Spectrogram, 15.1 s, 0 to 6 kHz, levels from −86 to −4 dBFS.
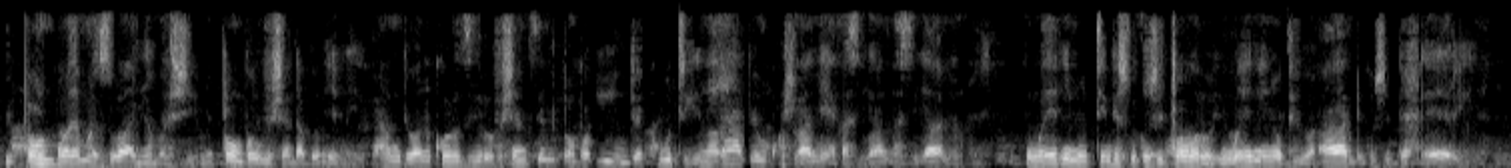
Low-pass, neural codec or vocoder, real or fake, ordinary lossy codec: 5.4 kHz; codec, 16 kHz in and 24 kHz out, 1.1 kbps, FireRedTTS-2 codec; fake; AAC, 24 kbps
